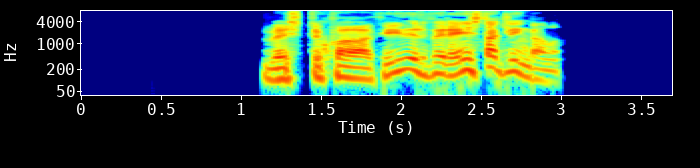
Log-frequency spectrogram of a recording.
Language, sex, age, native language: Icelandic, male, 50-59, Icelandic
